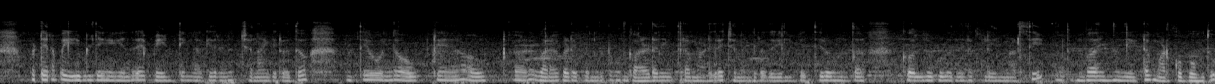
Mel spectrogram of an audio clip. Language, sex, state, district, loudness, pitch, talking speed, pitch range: Kannada, female, Karnataka, Chamarajanagar, -26 LUFS, 185 Hz, 115 wpm, 175-195 Hz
